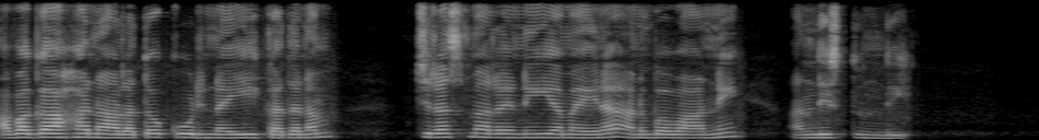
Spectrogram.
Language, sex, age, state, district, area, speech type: Telugu, female, 18-30, Andhra Pradesh, Sri Satya Sai, urban, spontaneous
